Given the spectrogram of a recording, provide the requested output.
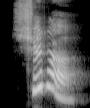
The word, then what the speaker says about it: shoulda: If you want to sound really natural, you can just say shoulda.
